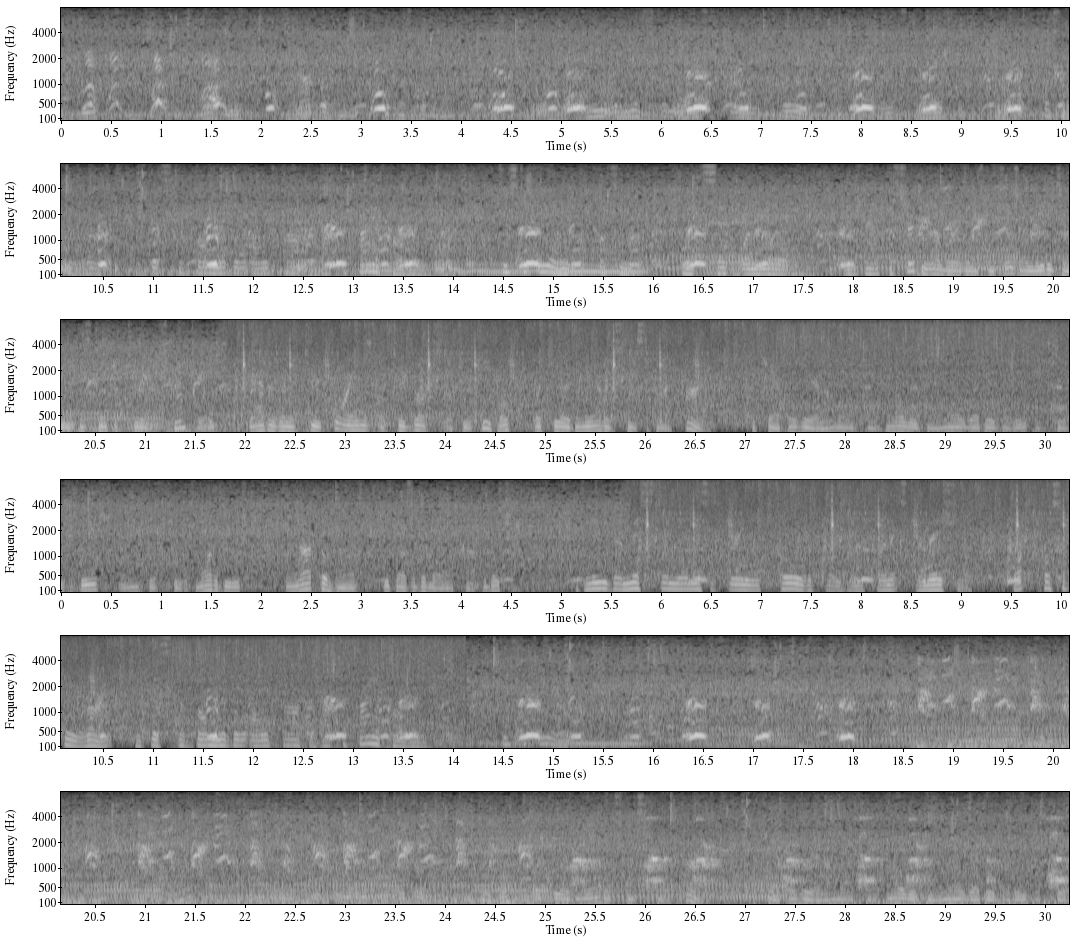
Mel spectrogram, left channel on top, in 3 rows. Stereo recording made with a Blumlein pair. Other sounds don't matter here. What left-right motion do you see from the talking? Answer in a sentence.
You can hear the talking go left and come back.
